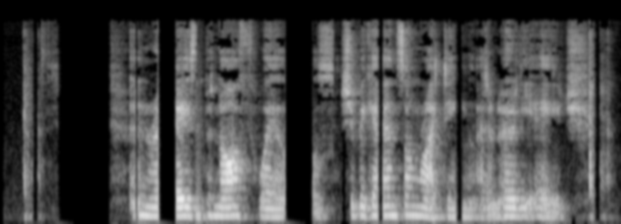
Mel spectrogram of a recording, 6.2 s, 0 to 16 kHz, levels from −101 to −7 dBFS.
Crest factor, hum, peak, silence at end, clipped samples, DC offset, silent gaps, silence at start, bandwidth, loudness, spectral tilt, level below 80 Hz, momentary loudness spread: 20 dB; none; -4 dBFS; 0.1 s; under 0.1%; under 0.1%; 0.72-1.09 s, 3.04-3.11 s; 0.25 s; 11.5 kHz; -23 LUFS; -4.5 dB/octave; -58 dBFS; 13 LU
